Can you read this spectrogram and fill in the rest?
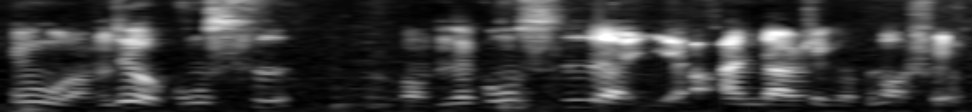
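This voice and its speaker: A man on a phone call, explaining and reassuring a client as an agent, halting and repeating his words. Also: on the high side, a crowd in the background. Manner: halting and repetitive, stammering over words. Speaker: immigration and study-abroad agent. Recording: noisy recorded phone call.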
